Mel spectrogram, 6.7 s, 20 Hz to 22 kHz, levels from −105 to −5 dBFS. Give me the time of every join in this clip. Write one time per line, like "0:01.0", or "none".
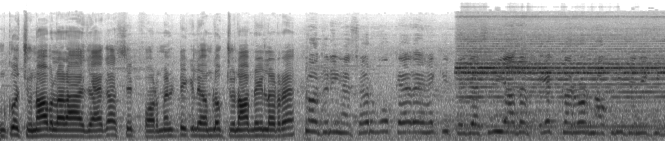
0:03.0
